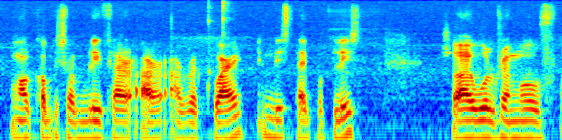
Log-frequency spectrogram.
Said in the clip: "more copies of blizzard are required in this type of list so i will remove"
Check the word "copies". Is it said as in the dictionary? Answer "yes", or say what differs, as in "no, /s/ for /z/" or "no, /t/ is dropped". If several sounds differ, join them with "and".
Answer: no, /s/ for /z/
